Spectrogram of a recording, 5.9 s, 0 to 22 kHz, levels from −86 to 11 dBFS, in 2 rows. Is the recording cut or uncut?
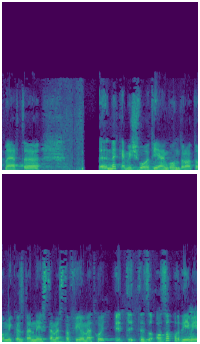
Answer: cut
